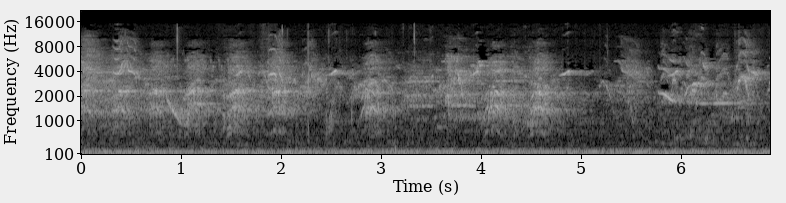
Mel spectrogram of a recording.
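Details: Chorus of assorted parakeets in a walk-in parrot-zoo aviary, birds that visitors can feed by hand; continuous high chattering with quick rising chirps and warbles, constant low background drone.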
